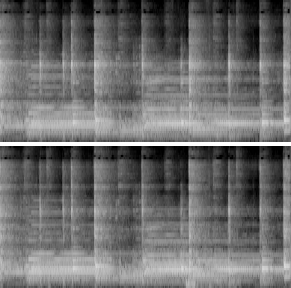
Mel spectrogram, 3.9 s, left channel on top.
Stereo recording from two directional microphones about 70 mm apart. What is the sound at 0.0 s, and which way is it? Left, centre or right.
Music, right.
